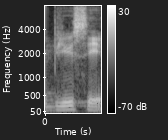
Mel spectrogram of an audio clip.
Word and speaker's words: Bucci: My grandfather told me to pronounce it the American way, Busey, which is interesting.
